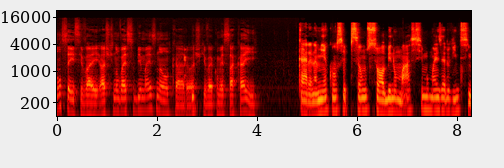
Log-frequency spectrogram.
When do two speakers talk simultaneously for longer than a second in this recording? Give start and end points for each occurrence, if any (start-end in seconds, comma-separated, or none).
none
